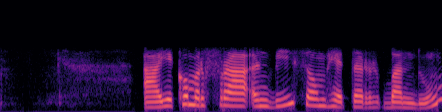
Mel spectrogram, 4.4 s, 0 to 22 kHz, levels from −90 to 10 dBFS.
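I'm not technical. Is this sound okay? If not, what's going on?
Yes, this sound is okay, and nothing is going wrong in it.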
